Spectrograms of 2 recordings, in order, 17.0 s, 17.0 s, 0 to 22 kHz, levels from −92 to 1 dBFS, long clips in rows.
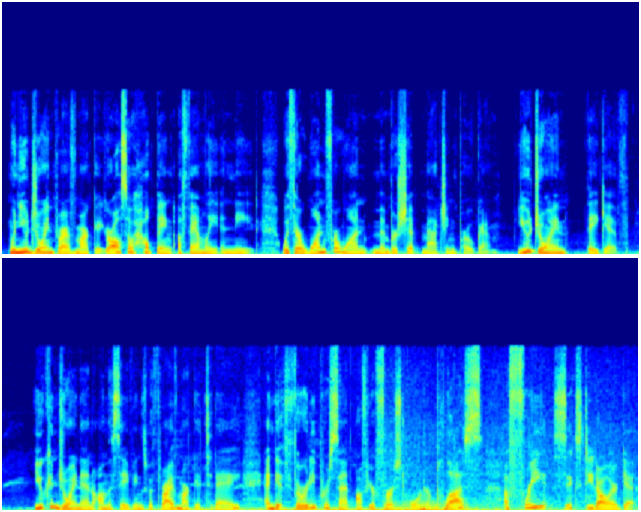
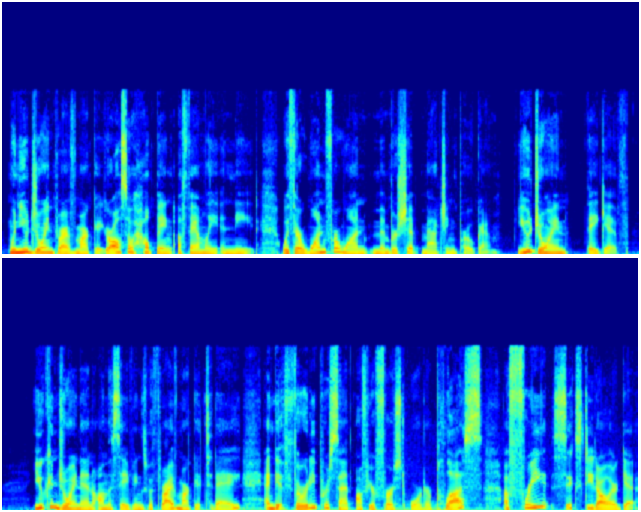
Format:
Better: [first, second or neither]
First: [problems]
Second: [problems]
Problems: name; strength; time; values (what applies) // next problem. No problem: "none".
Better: second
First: rain or running water; loud; throughout; 10 dB below the speech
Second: rain or running water; faint; throughout; 25 dB below the speech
